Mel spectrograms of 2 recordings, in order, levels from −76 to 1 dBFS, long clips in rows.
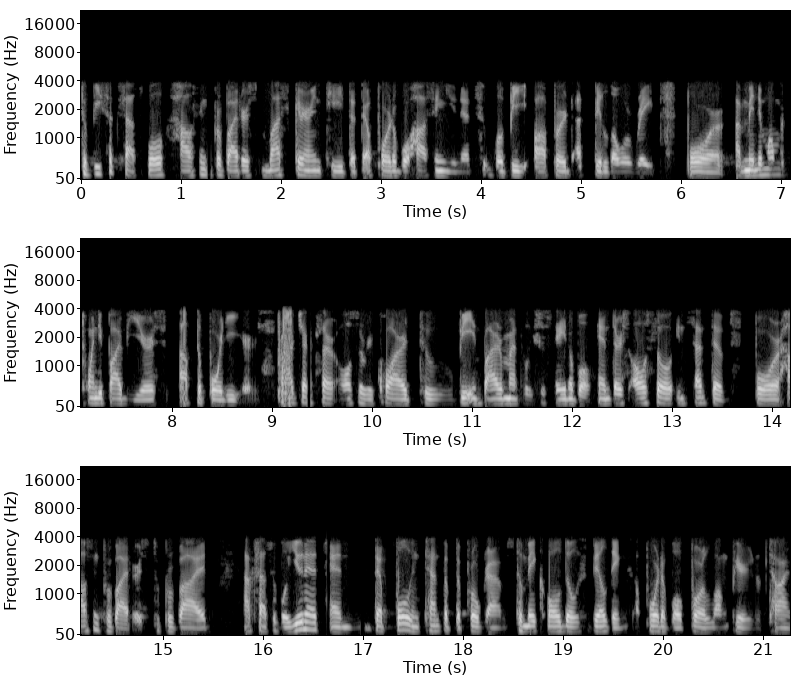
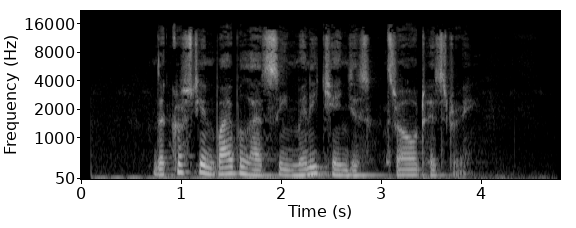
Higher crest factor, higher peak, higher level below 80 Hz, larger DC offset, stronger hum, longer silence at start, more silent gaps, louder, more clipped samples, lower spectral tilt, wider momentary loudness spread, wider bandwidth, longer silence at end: second, 16 dB vs 24 dB; about the same, -2 dBFS vs -4 dBFS; second, -62 dBFS vs -46 dBFS; neither; neither; about the same, 0 s vs 0.1 s; neither; first, -20 LUFS vs -25 LUFS; neither; first, -10 dB/octave vs -3.5 dB/octave; second, 6 LU vs 11 LU; second, 4.3 kHz vs 16 kHz; second, 0 s vs 0.55 s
